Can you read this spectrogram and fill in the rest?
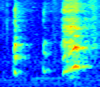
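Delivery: squealing laugh of joy; high delighted laugh. Real, not acted. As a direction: burst into a high giggle. Friend joins stream.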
